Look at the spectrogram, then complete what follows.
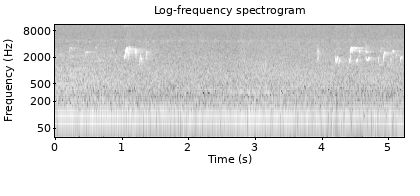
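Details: Cream-vented bulbul, territory owner responding to song, with two quick bubbling phrases of bright sliding notes about three seconds apart against a low humming background.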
